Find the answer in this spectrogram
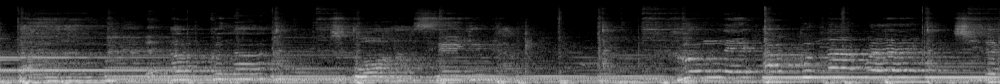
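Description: Live band music with a drum kit played up close, along with guitar and singing.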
